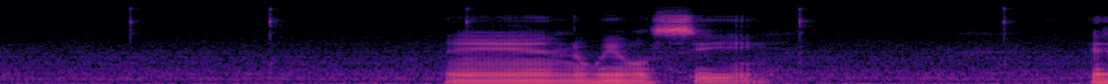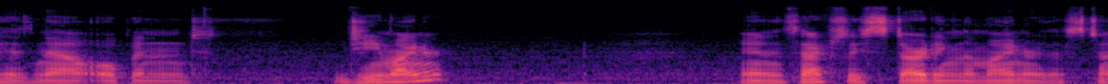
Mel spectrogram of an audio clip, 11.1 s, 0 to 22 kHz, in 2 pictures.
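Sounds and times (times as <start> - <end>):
low steady room hiss: 0.0 - 11.0.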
